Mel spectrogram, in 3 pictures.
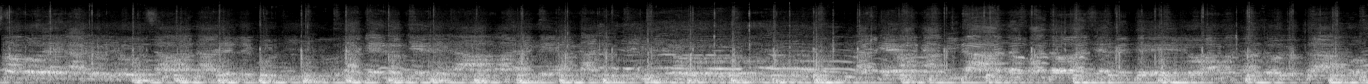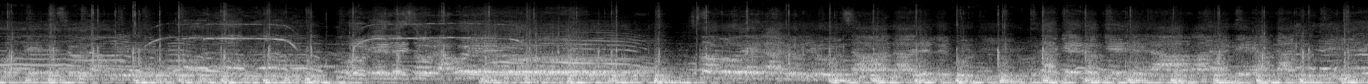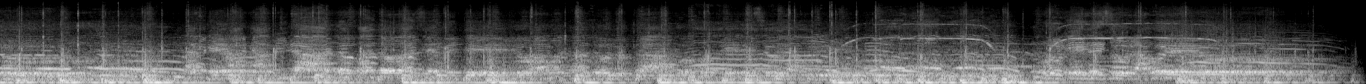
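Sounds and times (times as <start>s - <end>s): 
Argentine fans chanting: 0.0s - 41.0s.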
